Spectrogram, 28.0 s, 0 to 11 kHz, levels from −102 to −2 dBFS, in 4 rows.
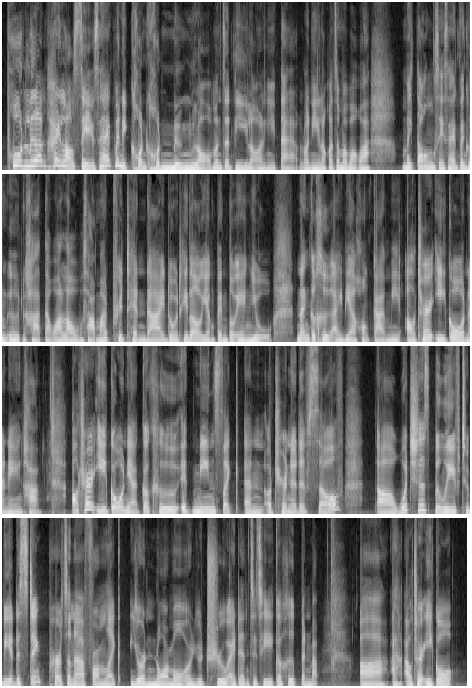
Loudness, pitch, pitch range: -19 LUFS, 205 Hz, 185-240 Hz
